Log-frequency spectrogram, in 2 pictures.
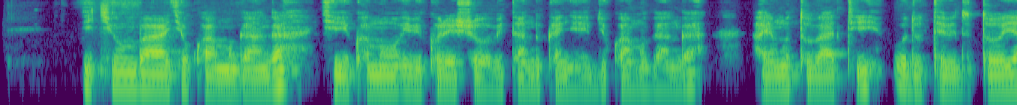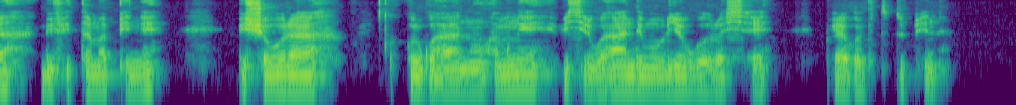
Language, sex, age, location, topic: Kinyarwanda, male, 25-35, Kigali, health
